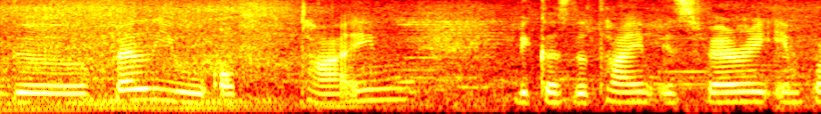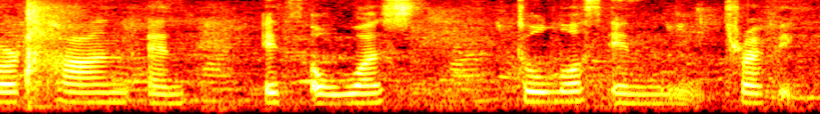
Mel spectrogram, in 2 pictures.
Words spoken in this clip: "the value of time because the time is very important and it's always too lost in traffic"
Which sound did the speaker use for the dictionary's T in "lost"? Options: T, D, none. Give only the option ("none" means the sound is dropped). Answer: none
